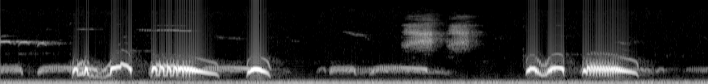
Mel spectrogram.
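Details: Two decoy spotted doves give rhythmic coo phrases. Quick paired hooked notes lead into a long, falling coo and a short closing note. Quieter coos fill the pause before the pattern starts again, with a constant low background hum.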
